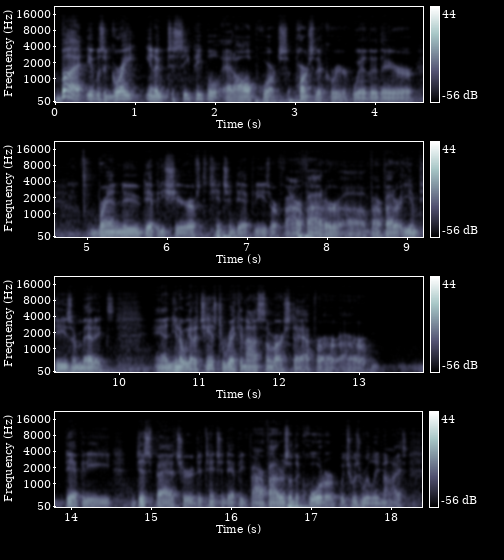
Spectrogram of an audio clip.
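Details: Adult man speaking; Normal conversational speech.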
